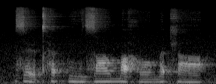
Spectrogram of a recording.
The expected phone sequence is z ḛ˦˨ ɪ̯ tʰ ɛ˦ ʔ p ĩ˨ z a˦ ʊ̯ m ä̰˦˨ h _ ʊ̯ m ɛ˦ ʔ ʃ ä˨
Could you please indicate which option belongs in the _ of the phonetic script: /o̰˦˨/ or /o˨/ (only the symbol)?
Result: o˨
